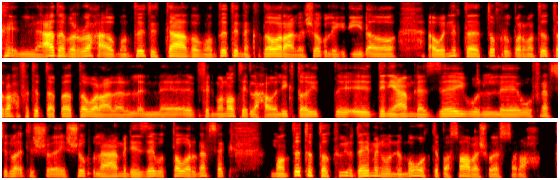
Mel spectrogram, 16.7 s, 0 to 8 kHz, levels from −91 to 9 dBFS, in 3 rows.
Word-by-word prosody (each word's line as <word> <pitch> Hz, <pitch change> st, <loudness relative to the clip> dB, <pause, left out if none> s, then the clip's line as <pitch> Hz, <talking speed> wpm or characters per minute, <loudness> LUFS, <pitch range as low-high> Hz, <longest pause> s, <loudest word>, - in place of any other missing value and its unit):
العدم 115 Hz, +4 st, +5 dB
الراحة 130 Hz, +4 st, +3 dB
أو 110 Hz, -, +2 dB
منطقة 120 Hz, +6 st, -1 dB
التعب 120 Hz, 0 st, +6 dB
أو 115 Hz, -, +1 dB
منطقة 115 Hz, +7 st, 0 dB
إنك 110 Hz, -5 st, -6 dB
تدوّر 120 Hz, +1 st, +5 dB
على 100 Hz, +1 st, +3 dB
شغل 125 Hz, -4 st, -3 dB
جديد، 110 Hz, +1 st, -5 dB
آه، 115 Hz, +1 st, +1 dB, 0.3 s
أو 110 Hz, +1 st, +4 dB
إن 125 Hz, +6 st, -5 dB
أنت 125 Hz, -5 st, +1 dB
تخرج 135 Hz, -6 st, -3 dB
برّه 120 Hz, -, -1 dB
منطقة 130 Hz, +5 st, -2 dB
الراحة 130 Hz, +2 st, 0 dB
فتبدأ 135 Hz, 0 st, -3 dB
بقى 120 Hz, -1 st, +3 dB
تدوّر 120 Hz, -1 st, +1 dB
على 105 Hz, -2 st, +1 dB
ال 100 Hz, +1 st, -6 dB
ال 105 Hz, +1 st, -3 dB
في -, -, -7 dB
المناطق 115 Hz, +3 st, -1 dB
اللي 115 Hz, -1 st, -1 dB
حواليك 100 Hz, +6 st, -1 dB
طيب 115 Hz, +1 st, -1 dB, 0.2 s
آآ، -, -, -1 dB
الدنيا 110 Hz, +1 st, +1 dB
عاملة 120 Hz, -2 st, +1 dB
إزاي، 120 Hz, +4 st, 0 dB
وال 110 Hz, -2 st, -3 dB
وفي 110 Hz, +4 st, -7 dB
نَفس 130 Hz, 0 st, -3 dB
الوقت 125 Hz, 0 st, -4 dB
الش -, -, -3 dB
الشغل 130 Hz, -3 st, -1 dB
عامل 115 Hz, 0 st, +1 dB
إزاي، 110 Hz, +4 st, -1 dB
وتطوَّر 120 Hz, 0 st, -1 dB
نَفسك. 135 Hz, -3 st, -3 dB, 0.4 s
منطقة 125 Hz, +9 st, +3 dB
التطوير 155 Hz, +1 st, -2 dB
دايمًا 140 Hz, 0 st, 0 dB
والنمو 125 Hz, +4 st, -2 dB
بتبقى -, -, -5 dB
صعبة -, -, +2 dB
شوية -, -, -3 dB
الصراحة. -, -, -8 dB
120 Hz, 190 wpm, -25 LUFS, 110-130 Hz, 0.4 s, التعب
